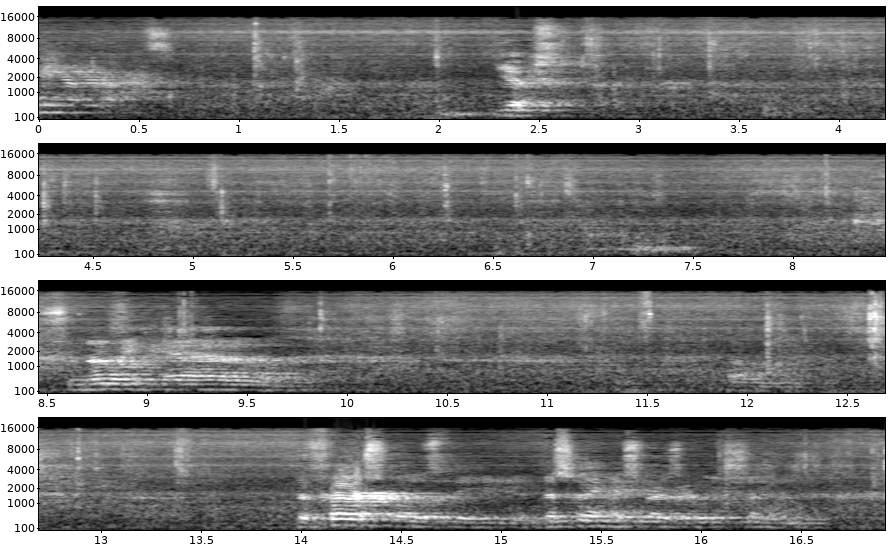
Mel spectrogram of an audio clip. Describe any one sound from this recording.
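A middle-aged man speaks over a microphone in a large echoing hall, pausing between phrases.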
